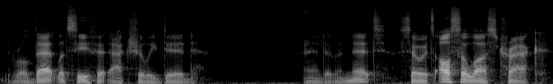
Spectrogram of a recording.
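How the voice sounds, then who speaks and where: A man's voice: extremely low pitch, lively intonation, normal speed. A man giving casual think-aloud commentary on a game, musing to himself and trailing off. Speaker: solo tabletop game player and demonstrator.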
